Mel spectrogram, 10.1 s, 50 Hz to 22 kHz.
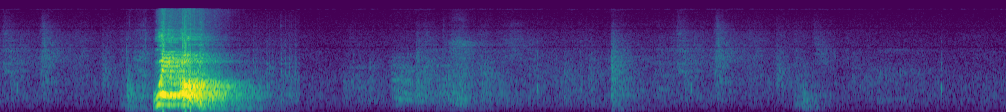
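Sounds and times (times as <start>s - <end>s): man shouting with room echo: 1.3s - 2.7s.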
